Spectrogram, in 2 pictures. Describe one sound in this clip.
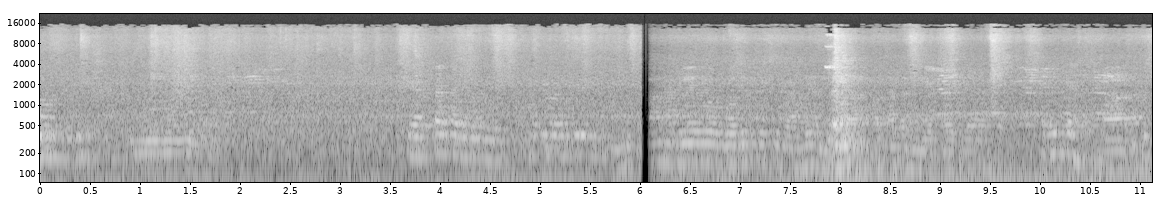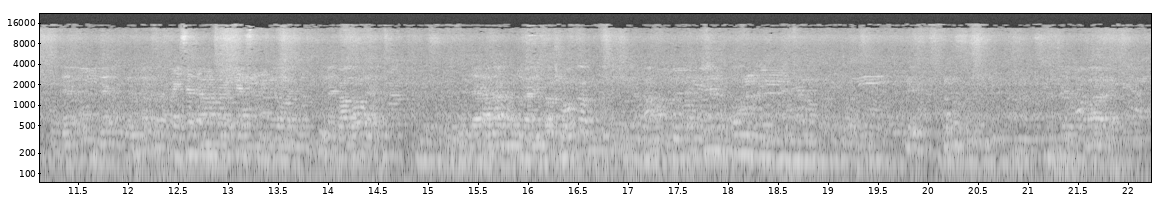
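Several men talk over one another in low voices close by.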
